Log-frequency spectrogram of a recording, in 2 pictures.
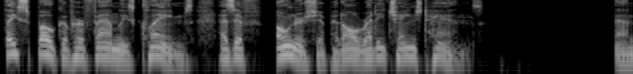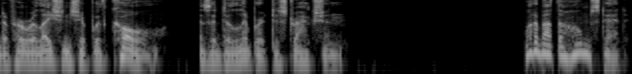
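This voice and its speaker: A man narrating a western romance audiobook in a measured, dramatic way. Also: low-pitched, lively intonation, a little mellow, dry recording, clean studio sound. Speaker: storyteller.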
